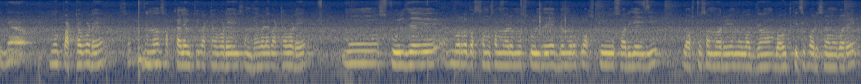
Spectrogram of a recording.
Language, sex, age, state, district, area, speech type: Odia, male, 18-30, Odisha, Nayagarh, rural, spontaneous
